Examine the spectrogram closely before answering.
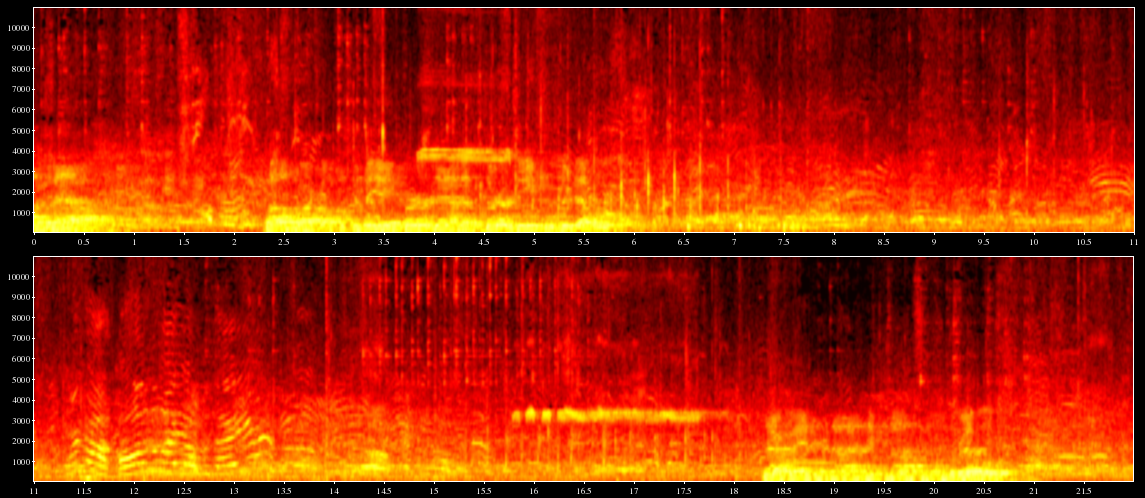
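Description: Young girls chant a cheer loudly together nearby.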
